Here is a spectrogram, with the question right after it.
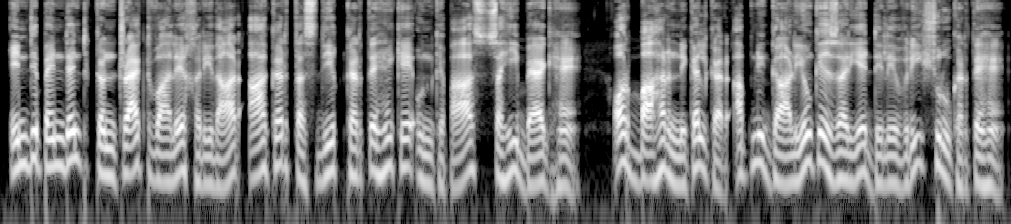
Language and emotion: Urdu, neutral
